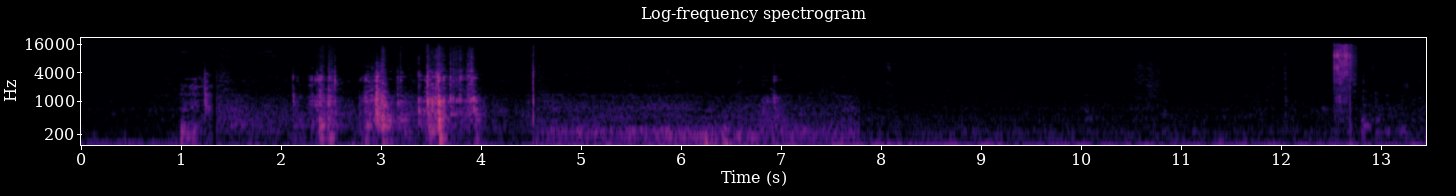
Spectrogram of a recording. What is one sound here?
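Plastic crinkles and rustles as it is handled.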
